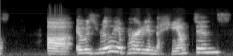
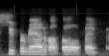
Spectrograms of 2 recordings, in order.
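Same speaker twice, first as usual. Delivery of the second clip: usual speaking voice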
